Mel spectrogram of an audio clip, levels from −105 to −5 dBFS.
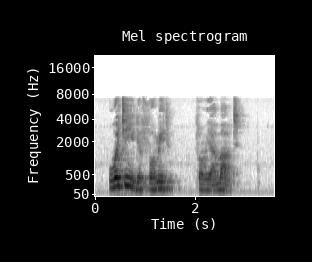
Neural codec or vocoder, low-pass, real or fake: none; 7.2 kHz; real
